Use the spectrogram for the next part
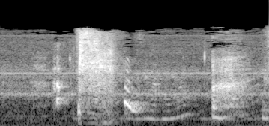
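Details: A sharp inhaled catch, then two forceful explosive sneezes with a short voiced sound between them, from a young woman who then says excuse me: sneezing.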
